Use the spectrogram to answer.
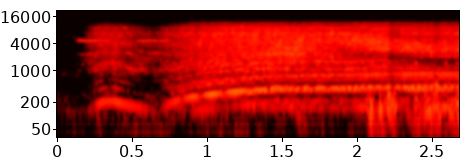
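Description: A drone's motors whir up over a ranch as it lifts into the air. The buzzing tone climbs in pitch, then settles into a loud, steady, high whine.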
